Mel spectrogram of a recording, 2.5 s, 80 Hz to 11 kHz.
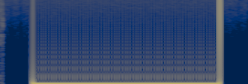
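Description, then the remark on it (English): A steady, pure low-pitched sine tone sounds alone for nearly two seconds at constant loudness, starting and stopping abruptly with faint clicks, no voices present. “102.5 Hz, a 2.5% increase.”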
